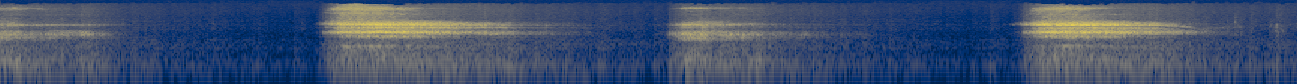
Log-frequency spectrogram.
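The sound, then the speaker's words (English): Slow breathing with a slight pause between each inhale and exhale, forming two full breath cycles. Soft, airy rushes alternate between shorter and longer, separated by quiet gaps. “you probably notice that you breathe with a slight pause or hesitation between inhale and exhale. So maybe something like this.”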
